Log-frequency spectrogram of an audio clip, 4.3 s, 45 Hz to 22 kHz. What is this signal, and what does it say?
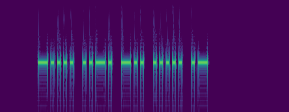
Morse code, heard as a keyed tone, about 25 wpm, 700 Hz. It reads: 6FD5A
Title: Code Groups - 5 Letter:Numbers - 25wpm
